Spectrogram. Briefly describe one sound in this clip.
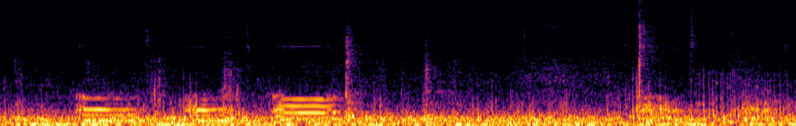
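A shoe thuds on a wooden step.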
